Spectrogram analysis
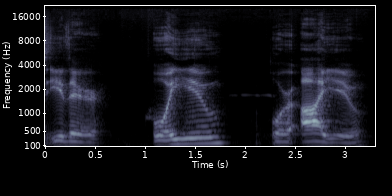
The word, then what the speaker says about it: Aoyue: asks how to pronounce Oyu. So we just Okay. want to hear from you what the actual pronunciation is. Well, it's actually uh, more of Aoyue.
